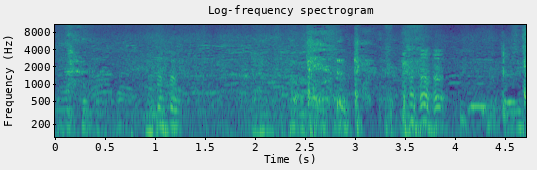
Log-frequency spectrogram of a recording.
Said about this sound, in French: Pourquoi on tousse ? Ça doit être le sésame. Ou la moutarde, peut-être.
